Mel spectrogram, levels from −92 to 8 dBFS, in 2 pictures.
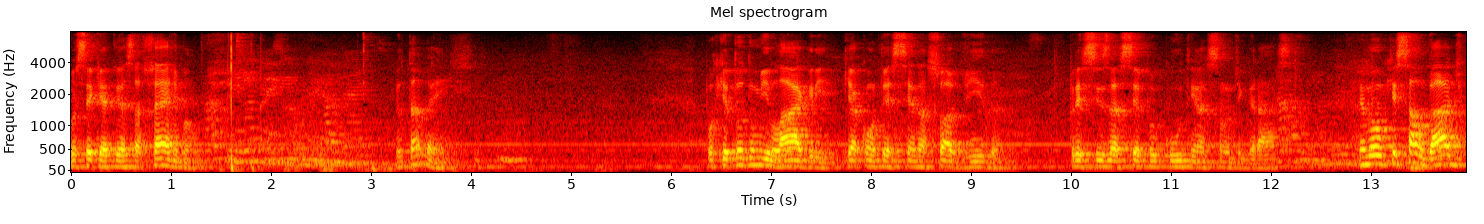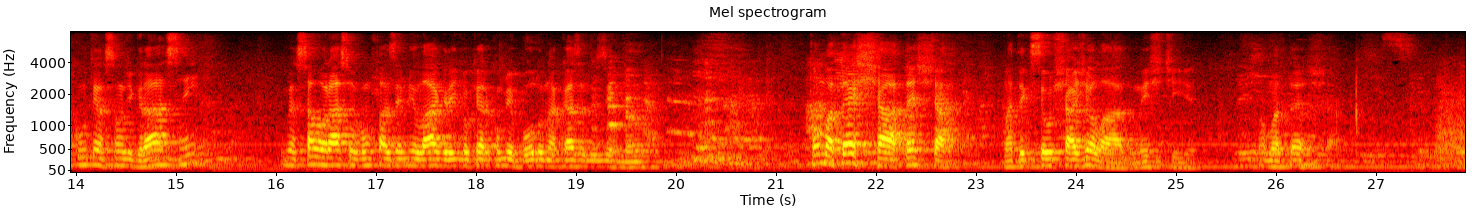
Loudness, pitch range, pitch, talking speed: -24 LUFS, 120-150 Hz, 130 Hz, 145 wpm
